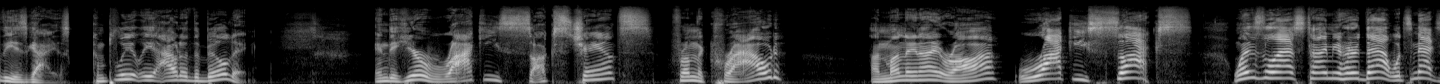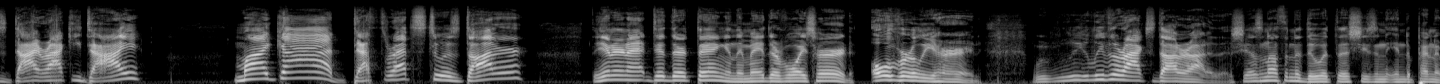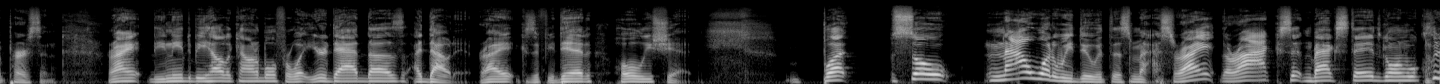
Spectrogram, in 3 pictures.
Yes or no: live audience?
no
